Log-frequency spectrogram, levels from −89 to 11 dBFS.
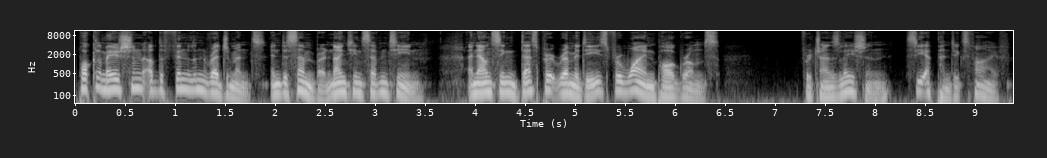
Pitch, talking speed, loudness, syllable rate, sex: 110 Hz, 135 wpm, -18 LUFS, 5.6 syllables/s, male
